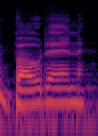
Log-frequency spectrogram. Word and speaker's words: Bowdoin: Bean, and finishes at the college town of Brunswick, home to Bowdoin College, and yes, I can finally pronounce it correctly, and a gateway to some of the most beautiful coastlines on the East Coast.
